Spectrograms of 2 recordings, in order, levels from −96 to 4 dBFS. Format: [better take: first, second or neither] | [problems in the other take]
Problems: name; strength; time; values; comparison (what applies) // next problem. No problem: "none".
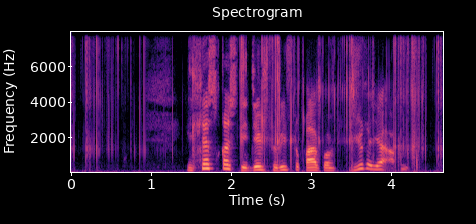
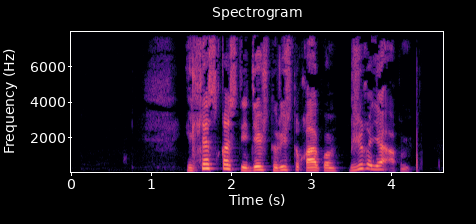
second | noise reduction (neural diffusion model UNIVERSE++)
